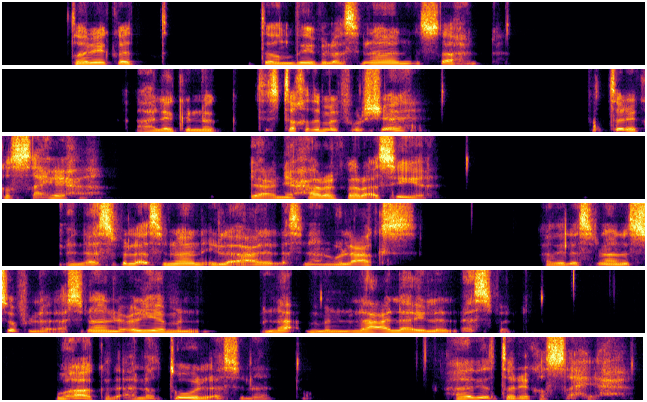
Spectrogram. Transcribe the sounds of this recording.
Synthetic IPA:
t̪ˤːɑɾiːqɑ | t̪ːɑnðˤiːfɪlʔasnaːnsːahl | ʕaleːkʔɪnːak̚t̪ɪ̥st̪axd̪ɪmɪlfʊɾʃaː | b̥ɨt̪ˤːɑɾiːqɑsˤːɑħiːħa | jaʕniħɑɾˤɑkaɾˤɑ̰ʔsɪjːa | mɪnʔasfallʔasnaːnʔɪla̰ʔa̰ʕlalʔasnaːnwɪlʕaks | haːðilʔasnaːnɪsːʊfla̰lʔasnaːnɪlʕʊljamɪn | mɪnʔmɪnɪlʔaʕlaʔɪlalʔasfal | whaːkaða̰ʕalat̪ˤuːlɪlʔasnaːn | haːðit̪ˤːɑɾiːqɑsˤːɑħiːħḁ

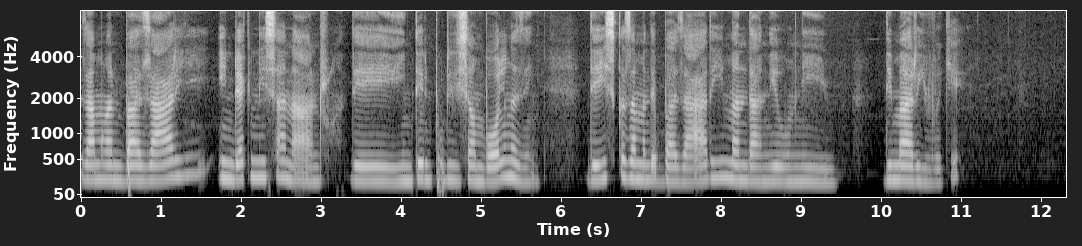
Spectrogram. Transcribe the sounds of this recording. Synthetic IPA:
zamaŋanibazaɾiiɳɖ͡ʐekinisanaɳɖ͡ʐu̥ | d̪einit̪eɾimpuliisambolaŋəziɲi̥ | d̪eisi̥kʲəzamand̪ebazaɾimand̪anewni | d̪imaɾivakʲe

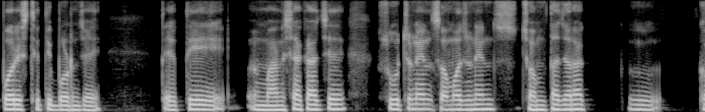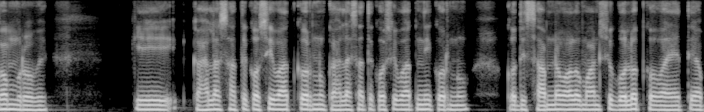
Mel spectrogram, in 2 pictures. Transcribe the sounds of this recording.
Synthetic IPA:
pɔɾɪst̪ʰit̪ibɔɽ̃d͡ʒae | t̪et̪e | maːnsjakat͡ʃe | suːt͡ʃnensəməd͡ʒnent͡ʃəmt̪ad͡ʒəɾa | kəmɾoːʋe | kikaɦlasaːt̪ʰekɔsiʋaːt̪kɔɾnukaɦlasaːt̪ʰekɔsiʋaːt̪nikɔɾnu | kɔd̪ʱisaːmneʋaːɭomaːnsjoɡɔlət̪kɔʋaːɦet̪e

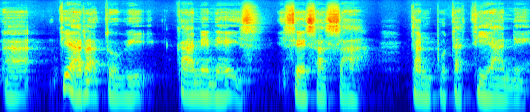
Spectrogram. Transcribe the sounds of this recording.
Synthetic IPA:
nat̪iaɾaʔt̪oβikanene | isesasa | t̪anput̪at̪iane

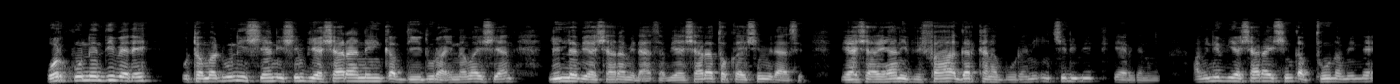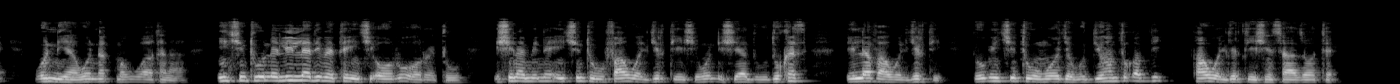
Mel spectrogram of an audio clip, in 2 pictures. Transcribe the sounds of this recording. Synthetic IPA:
wɔɾkunːɛnd̪ɪbɛᶑɛ | ʊt̪ːɐmɐᶑuːnɪʃɪjɐnɪʃɪnbɪjɐʃaːɾanːɛhɪŋkʼɐb̚d̪iːd̪ʊɾɐɪnːɐmɐɪʃɪɐnlɪlːɐbɪjɐʃaːɾɐmɪᶑa̰ːsɐbɪjɐʃaːɾɐt̪ɔkːɐɪʃɪnmɪᶑaːsɛ | b̥ɪjɐʃaːɾɐjaːnɪbɪfaːɡɐɾkɐnɐɡuːɾɛniɪnt͡ʃɪᶑɪbiːt̪ːɪ̥kɛɐɾɡɐnʊ | ʔɐmɪnːɛbɪjɐʃaːɾaɪʃɪŋkʼɐbt̪uːnɐmɪnːɛ | wɔnːɪjawɔnːɐkmɐwaːkɐnaː | ɪnt͡ʃɪnt̪uːnːɛlɪlːɐd̪ɪbɛt̪ːɛɪnt͡ʃɪʔoːrːʊoːrːɛt̪u | ɪʃɪnɐmɪnːɛʔɪnʃɪnt̪ʊʊfaːwɐld͡ʒɪɾt̪ɪːʃɪnwɔnᶑɪʃɪɐd̪uːd̪ʊkɐs | lɪlːɐfaːwɐld͡ʒɪɾt̪ɪ | d̪̥uːbɪnt͡ʃɪnt̪ʊːmoːd͡ʒɐɡʊd̪ːɪjɔhɐmt̪ʊkʼɐb̚d̪ɪ | faːwɔld͡ʒɪɾt̪ɪːʃɪnsaːzo̞ːt̪ːɛ

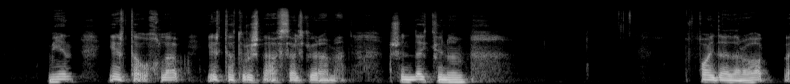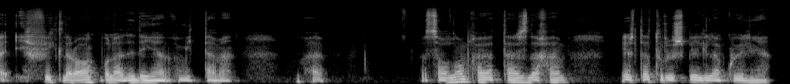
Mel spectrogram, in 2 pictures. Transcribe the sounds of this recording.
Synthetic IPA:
me̞ne̞ɾt̪ʰa̰ʔʊ̰χlˠap̚e̞ɾt̪ʰat̪ʰʊɾɪʃnɪ̰ʔa̰fsalkʲʰɵɾamanʃʊnd̪akʲʰʊnɪm | fɒjd̪alɪɾɒq̚va̰ʔefːek̚ʲt̪ʰlɪɾɒq̚bolad̪ɪd̪e̞ɡʲanʊmɪt̪ʰːaman | va | sɒwlˠɒmhajɒt̪ʰːaɾzɪd̪aham | e̞ɾt̪ʰat̪ʰʊɾɪʃbe̞lɡʲɪlap̚qʰojɪlɡʲan

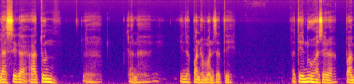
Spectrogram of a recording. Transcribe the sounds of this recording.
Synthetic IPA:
laseɡaatun | a | ta̰na | inapanhamans̬atḛ | atenuhaseɡapam

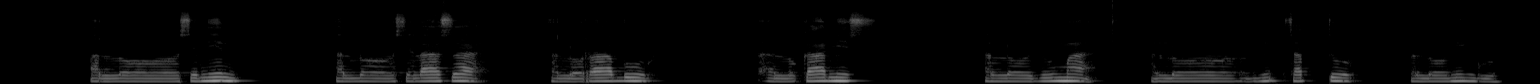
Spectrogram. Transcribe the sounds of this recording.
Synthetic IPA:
alːosenin | alːoselasaː | lːorabu | alːokamis | alːod͡ʒumaʔː | lːo | isap̚t̪u | alːomiŋɡu

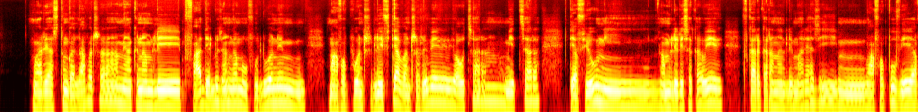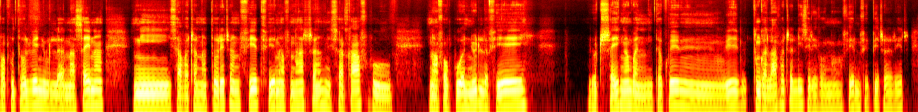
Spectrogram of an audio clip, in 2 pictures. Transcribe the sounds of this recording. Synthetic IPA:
maɾiazit̪uŋɡalafaʈ͡ʂə̰miaŋkinamilepiv̥ad̪aluzaniŋamamiv̥oluanwe | mafapuanrlefi̥t̪iavanzaɾewweawt͡sa̰ɾəmet̪i̥t͡saɾəd̪̥eavewni | aminleɾesakə̰we | fi̥kaɾakaɾananlemaɾiazḭafapuveafapud̪oliveniulunənasajnə | niz̥avaʈ͡ʂənat̪oɾeʈ͡ʂənifet̪i̥v̥enafinaɾiʈ͡ʂə̰nisakafu | nafapuanulunəve | uaʈ͡ʂi̥z̥ajŋambaniit̪akwewet̪uŋɡalafaʈ͡ʂəliziɾefəmafeɾinfepeʈ͡ʂəɾeʈ͡ʂə̥

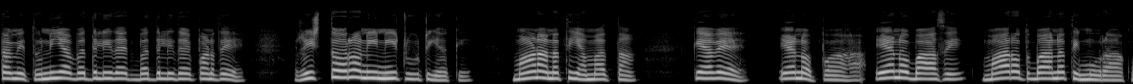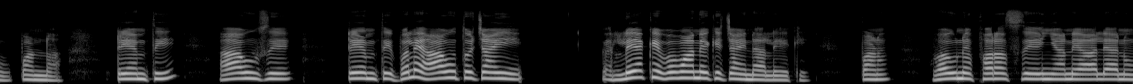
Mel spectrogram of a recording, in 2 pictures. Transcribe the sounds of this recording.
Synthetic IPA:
t̪əmĩːd̪ʊnɪjãːɓəd̪liːd̪aːbəd̪liːd̪aːipəɳt̪eː | ɾɪʃt̪oːɾoːniːniːʈuːʈiːaːkeː | maːñaːnət̪ʰiːəmət̪ãː | keəʋeː | eːnoːpeːnoːɓaːs̬eːmaːɾõːt̪̬oːɓaːnət̪ʰiːmũːɾaːkʰũːpəɽnaː | ʈeːmt̪ʰiː | aːuːs̬eː | ʈeːmt̪ʰeːbʱəleːaːuːt̪oːt͡ʃaːĩː | leːkeːʋəʋaːneːkeːt͡ʃaːĩːnaːleːkʰeː | pəɳ | ʋəuːnɛ̃ːpʰəɾəsseːɪjãːnẽːaːljaːnũː

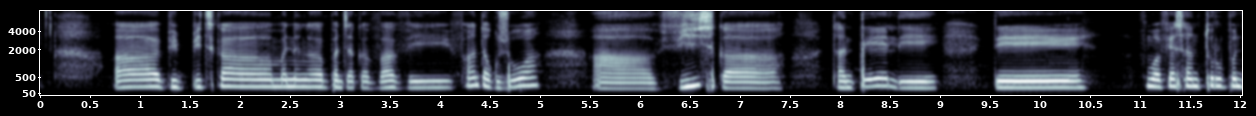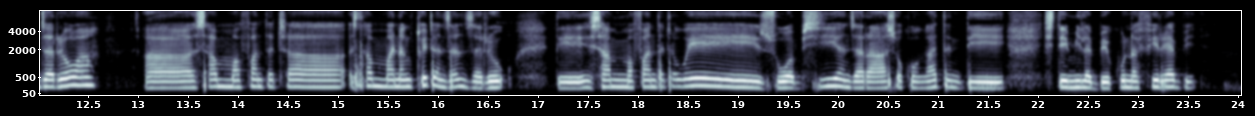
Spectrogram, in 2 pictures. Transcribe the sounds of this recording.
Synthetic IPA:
abibit͡si̥kʲəmanaŋəband͡zakavavifant̪akuzoaav̥isi̥ka | t̪ant̪eli | d̪̥e | fumbəfjasanit̪uɾupund͡ʒaɾewa | samimafant̪aʈ͡ʂasamimanaŋit̪weʈ͡ʂanzanizaɾewd̪̥esamimafant̪aʈ͡ʂəwezoabi̥siand͡ʒaɾaasakoaŋat̪inid̪esi̥d̪̥emilabekunafiɾabi

